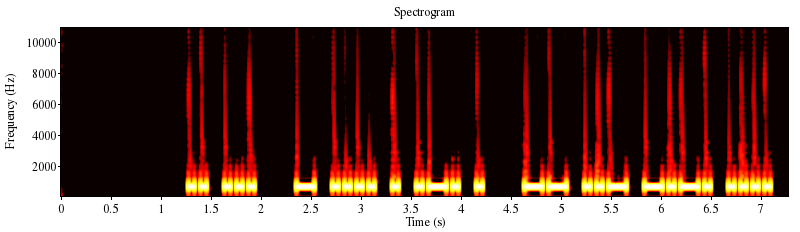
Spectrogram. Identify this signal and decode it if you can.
Morse code, heard as a keyed tone, about 20 wpm, 700 Hz. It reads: IS THERE MUCH
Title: Sentences from Top 1000 Words - Review Part 4 - 20wpm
